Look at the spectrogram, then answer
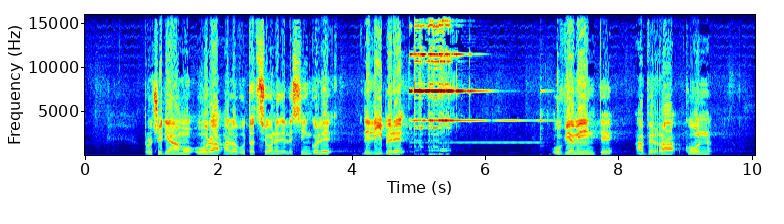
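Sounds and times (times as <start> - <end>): hand bell ringing: 4.8 - 7.6.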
